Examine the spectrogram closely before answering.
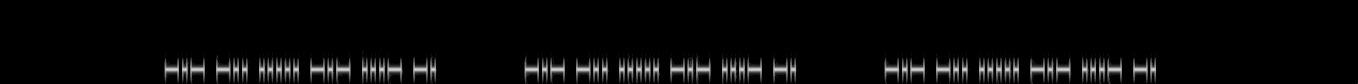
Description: Morse code, heard as a keyed tone, about 27 wpm, 700 Hz. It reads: KD5KVN KD5KVN KD5KVN
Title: USA Call Signs - 6 Characters - Repeated 3x - 28wpm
